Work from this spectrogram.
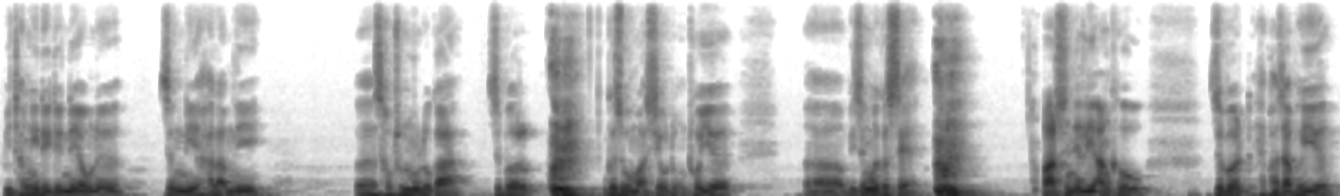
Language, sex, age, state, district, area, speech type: Bodo, male, 30-45, Assam, Baksa, rural, spontaneous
